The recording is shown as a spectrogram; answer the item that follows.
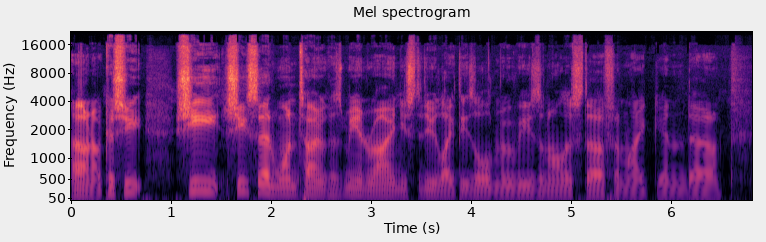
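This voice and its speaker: With lively intonation, a man speaks at medium pitch and a moderate pace in a bright, sharp tone. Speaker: podcast host. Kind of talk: casual chat.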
